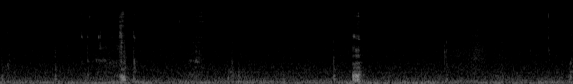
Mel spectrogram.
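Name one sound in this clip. A man chews and smacks his lips close by.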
